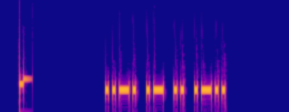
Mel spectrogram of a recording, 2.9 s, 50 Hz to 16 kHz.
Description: Morse code, heard as a keyed tone, about 34 wpm, 700 Hz. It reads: FAIL
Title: Sentences from Top 1100 Words - New Word Drill - 35wpm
